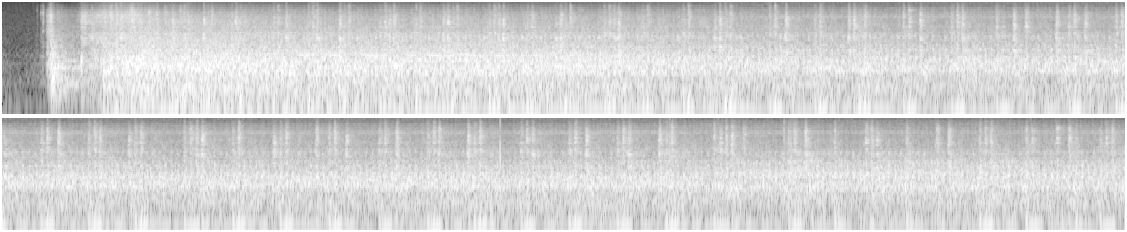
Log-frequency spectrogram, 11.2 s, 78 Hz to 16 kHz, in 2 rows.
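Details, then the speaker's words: Fuel-injected 1979 VW Super Beetle, off the road about eight years and fire-damaged: it fires straight up into a rough, lumpy idle and runs rich immediately. The owner plans to swap the air flow meter and is considering a carburetor swap. "I mean it's immediately Rich"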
